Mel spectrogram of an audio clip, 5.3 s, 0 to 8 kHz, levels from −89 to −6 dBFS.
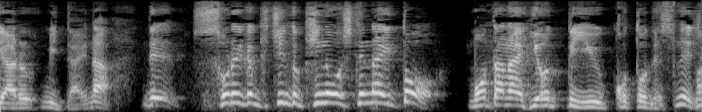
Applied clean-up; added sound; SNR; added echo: neural mask model Resemble Enhance denoiser.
